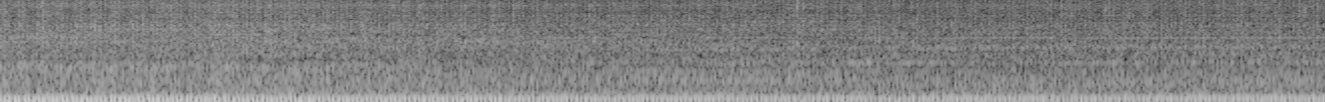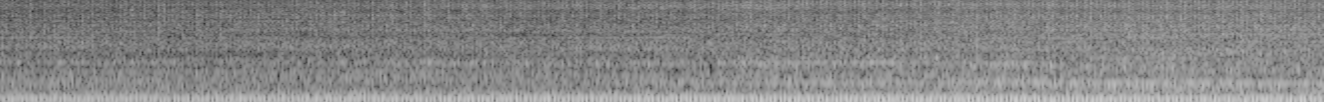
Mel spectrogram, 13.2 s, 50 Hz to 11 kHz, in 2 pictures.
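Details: A 1961 Farmall 140 with an added magneto, new plugs and plug wires, and a muffler from a Super A idles relaxed with a steady, even low thump from its four-cylinder and no knocks or misses; it runs healthy.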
